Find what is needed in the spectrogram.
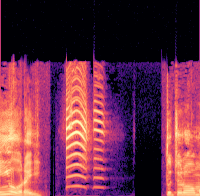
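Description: Two quick high-pitched squeaks, a cartoon sound effect, each arching briefly in pitch, about a third of a second apart, just under a second in.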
